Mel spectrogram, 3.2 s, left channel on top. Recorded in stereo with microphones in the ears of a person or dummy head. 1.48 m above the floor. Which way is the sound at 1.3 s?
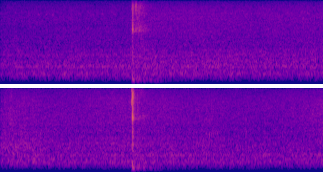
60° right (ahead or behind).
